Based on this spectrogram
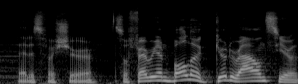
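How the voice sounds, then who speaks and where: A man with a German accent, music in the background. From Germany, near Dutch border. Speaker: esports caster. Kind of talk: live commentary.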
